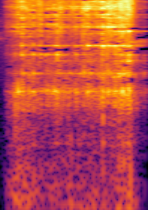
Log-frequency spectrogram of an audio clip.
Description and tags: Heavy cinder block sliding across asphalt.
